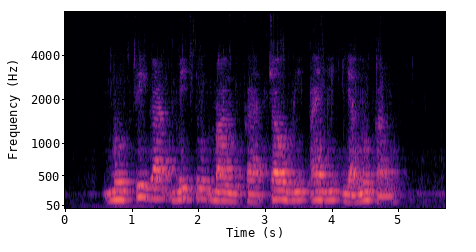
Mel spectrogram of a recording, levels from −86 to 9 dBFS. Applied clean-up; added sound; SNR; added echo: neural separator model SepFormer DNS4.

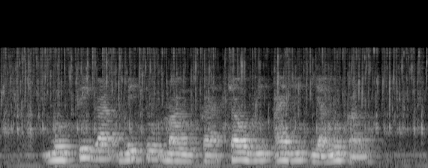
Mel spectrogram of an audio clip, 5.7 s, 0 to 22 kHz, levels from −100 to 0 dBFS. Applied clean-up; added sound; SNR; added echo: none; Trickle, dribble / Water tap, faucet; 18 dB; reverberation time 0.8 s.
